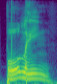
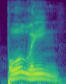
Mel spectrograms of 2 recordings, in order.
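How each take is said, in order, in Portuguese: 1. A sílaba tônica é a última. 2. A sílaba tônica é a última.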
